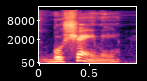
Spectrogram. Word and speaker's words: Buscemi: But the correct, Sicilian pronunciation is Buscemi. So when people say Buscemi, that's very close to how I think what the real pronunciation is.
